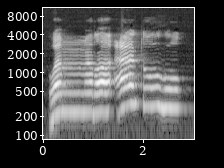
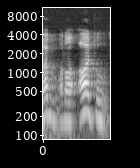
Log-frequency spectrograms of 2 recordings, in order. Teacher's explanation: وامرأته حمالة الحطب, wa tipis. Wamra'atuhu, jadi ra-nya tebal, a-nya tipis. Wamra'atuhu, tidak, a-nya tidak boleh tebal, jangan wamra'atuhu, tidak boleh.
